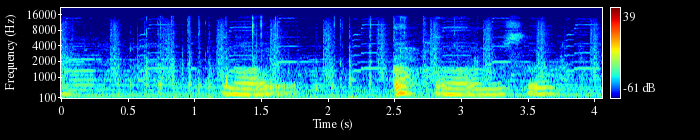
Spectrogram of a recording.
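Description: A voice saying a few short, quiet phrases in three bursts, over a steady background music bed.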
